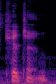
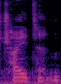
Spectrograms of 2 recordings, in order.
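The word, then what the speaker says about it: chitin: soil another structural polysaccharide is kittin use or Triton I think it's Triton yeah I've been saying it wrong I I think Triton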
